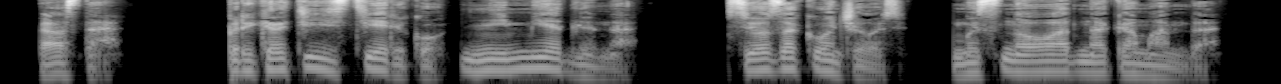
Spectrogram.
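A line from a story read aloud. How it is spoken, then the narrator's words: Quiet but clear. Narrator (Russian): И негромко, но внятно произнес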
